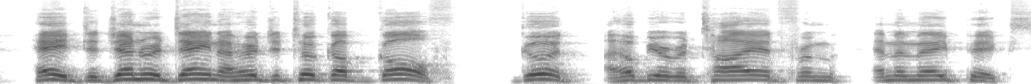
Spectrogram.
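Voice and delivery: loud, terrible fake South African accent. Greeting Degenerate Dane as a joke, terrible South African accent. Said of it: "That is a terrible South African accent".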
